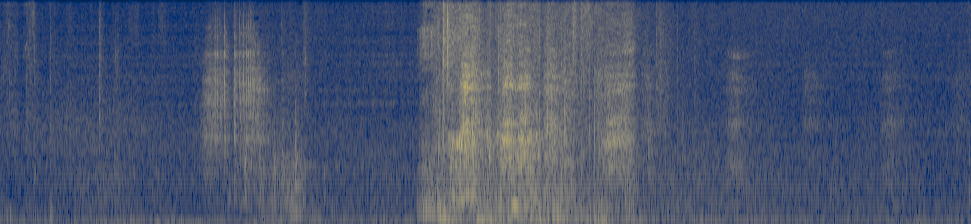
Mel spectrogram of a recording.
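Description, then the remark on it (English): A door creaks open in one long, loud, rasping stretch lasting a couple of seconds, preceded by a softer scraping creak and followed by a quiet, hissy background with no talking. “So it is, it's good and freaky, and nice creaky door action there going on.”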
